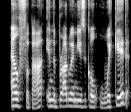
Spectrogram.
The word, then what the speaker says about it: Elphaba: i say it correctly i always say it wrong alphabet elphaba in the broadway musical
